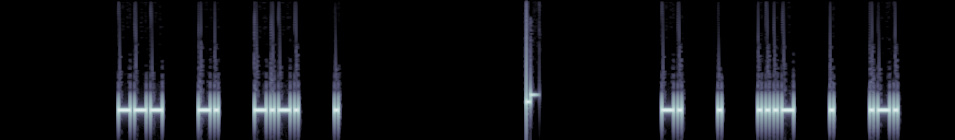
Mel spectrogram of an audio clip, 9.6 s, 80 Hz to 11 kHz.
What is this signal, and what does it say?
Morse code, heard as a keyed tone, about 30 wpm, spaced as for 17 wpm, 700 Hz. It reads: ONCE NEVER
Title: 3x Character Spacing - Top 300 Words - 30wpm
